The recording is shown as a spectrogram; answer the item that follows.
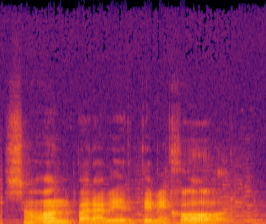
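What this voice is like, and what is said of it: Wolf imitating a grandmother's voice. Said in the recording (Spanish): “dijo el lobo imitando la voz de la abuela”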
